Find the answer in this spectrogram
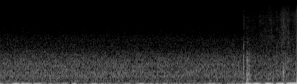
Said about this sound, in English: Don't realize how loud the creek is until you're trying to listen for something else.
